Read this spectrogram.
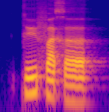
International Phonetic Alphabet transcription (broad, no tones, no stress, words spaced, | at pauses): ky faxɐ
